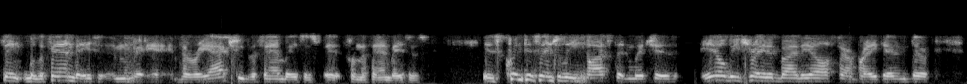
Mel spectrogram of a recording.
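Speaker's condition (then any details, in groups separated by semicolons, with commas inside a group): No condition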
